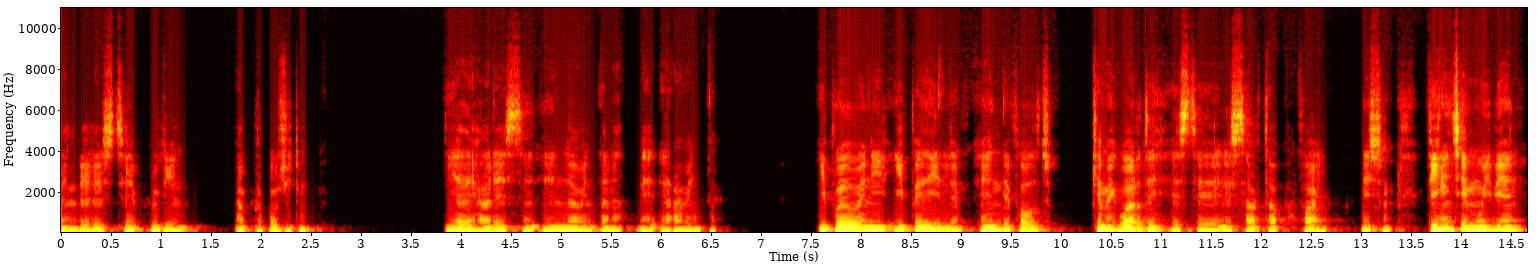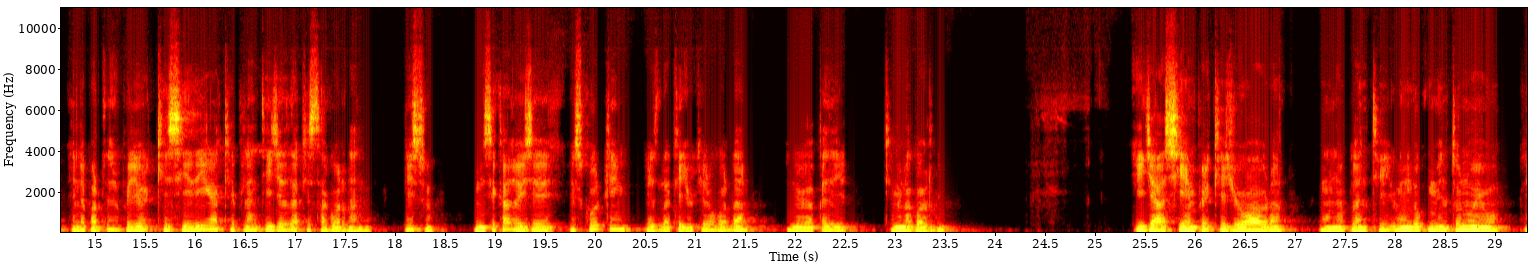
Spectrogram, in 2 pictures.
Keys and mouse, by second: 1.2 n, 3.6 click, 7.1-10.2 drag, 24.0-26.7 middle drag, 26.7 ctrl+n, 28.1 ctrl+n.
